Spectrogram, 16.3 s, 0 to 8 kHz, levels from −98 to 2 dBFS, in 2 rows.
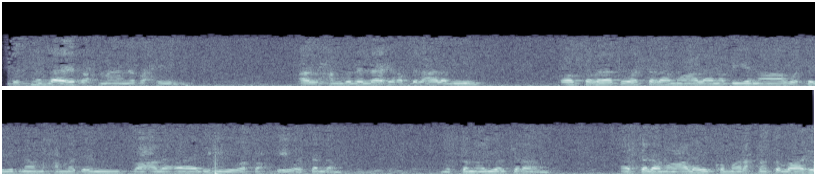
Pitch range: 140-150 Hz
